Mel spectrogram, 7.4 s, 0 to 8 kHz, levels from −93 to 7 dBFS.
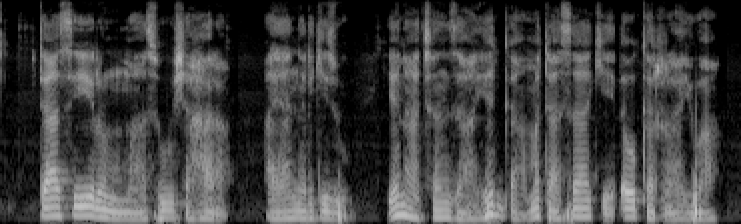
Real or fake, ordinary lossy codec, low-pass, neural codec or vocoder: real; none; none; none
